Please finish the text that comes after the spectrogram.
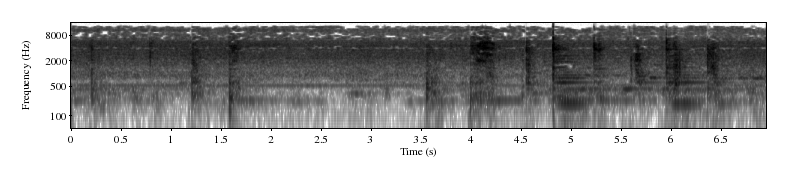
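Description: Ground meat sautéing with crushed black pepper for spaghetti, a steady sizzle with scattered clicks and scrapes of a utensil stirring the pan, growing busier toward the end.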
